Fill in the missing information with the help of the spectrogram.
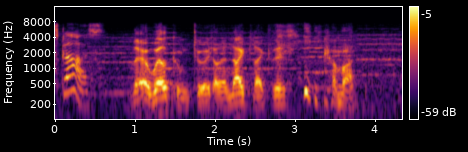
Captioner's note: Risos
